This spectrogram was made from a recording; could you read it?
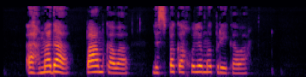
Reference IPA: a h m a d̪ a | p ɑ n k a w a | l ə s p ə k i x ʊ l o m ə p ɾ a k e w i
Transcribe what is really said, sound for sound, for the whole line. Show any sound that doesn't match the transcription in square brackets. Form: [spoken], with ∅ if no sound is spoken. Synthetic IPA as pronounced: a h m a d̪ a | p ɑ [m] k a w a | l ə s p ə k [a] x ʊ l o m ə p ɾ [e] k [a] w [a]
